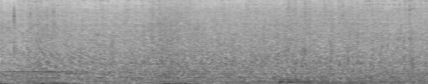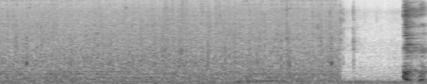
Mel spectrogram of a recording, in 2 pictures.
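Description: Footsteps thud steadily on pavement.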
